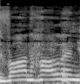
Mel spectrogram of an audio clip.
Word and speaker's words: Van Halen: I've never heard it said Van Halen before. That was an interesting pronunciation. – Did I say Van Halen? Shoot it in your vein, Van Halen. It's Von Holland, y'all.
